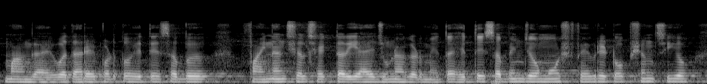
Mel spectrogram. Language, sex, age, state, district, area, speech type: Sindhi, male, 18-30, Gujarat, Junagadh, urban, spontaneous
